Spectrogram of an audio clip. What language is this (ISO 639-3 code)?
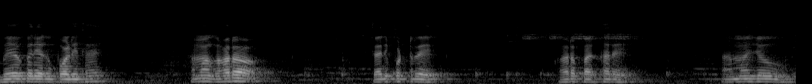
ori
